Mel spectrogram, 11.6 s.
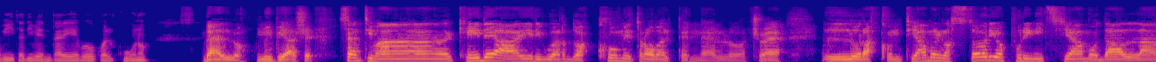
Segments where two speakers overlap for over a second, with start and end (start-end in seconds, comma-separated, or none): none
